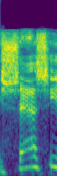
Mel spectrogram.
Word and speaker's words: SAS: Do you say sassy or you say sassy? It's sass.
